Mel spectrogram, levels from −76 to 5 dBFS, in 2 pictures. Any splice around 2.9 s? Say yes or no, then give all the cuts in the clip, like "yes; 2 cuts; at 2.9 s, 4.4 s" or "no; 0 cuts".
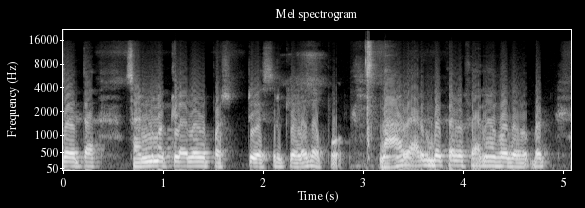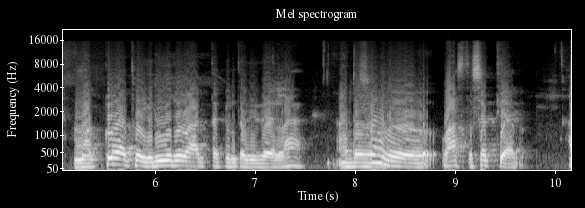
yes; 1 cut; at 2.9 s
